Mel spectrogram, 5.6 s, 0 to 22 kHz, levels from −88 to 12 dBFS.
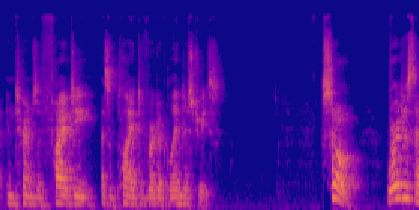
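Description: At 2.18 to 2.22 s, two 20 ms chunks play in the wrong order. The block that belongs first arrives one chunk late and plays after its successor. No audio is lost, but the swap creates three hard joins in 40 ms, heard as a brief jumbled flutter. On the waveform, the shape jumps abruptly at each joint. A spectrogram shows thin vertical broadband lines there, with the short segments visibly transposed.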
